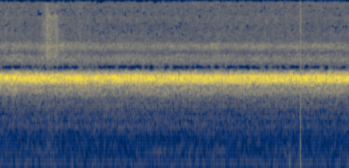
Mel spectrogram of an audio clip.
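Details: Spring peepers calling in spring: a dense chorus of high, shrill peeps merges into one continuous ringing band with no gaps, steady in loudness throughout; two sharp clicks sound near the end.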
